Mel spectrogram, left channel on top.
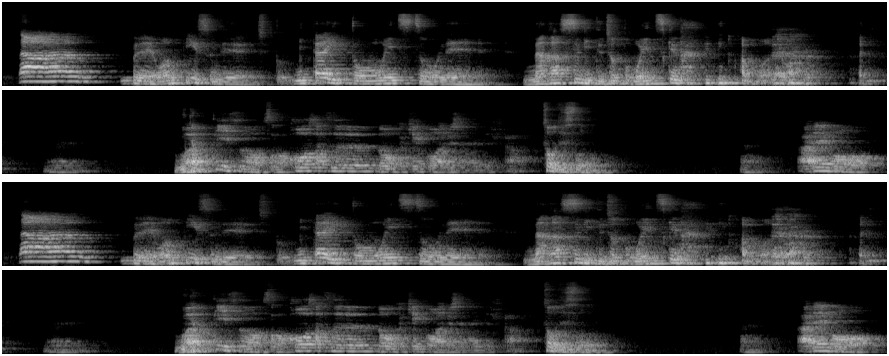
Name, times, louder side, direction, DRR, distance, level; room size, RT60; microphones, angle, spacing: voice 1, 0.2-0.9 1.2-4.8 5.2-7.9 8.6-8.7 10.6-10.8 14.3-14.8, left 2 dB, 40° left, -1 dB, 0.5 m, -23 dB
voice 2, 7.7-8.1 8.6-8.7 9.3-9.7 10.6-14.0 16.2-16.5 16.8-17.5, equal, 30° right, -7 dB, 0.9 m, -26 dB
4.4 x 2.0 x 2.2 m, 0.75 s
head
